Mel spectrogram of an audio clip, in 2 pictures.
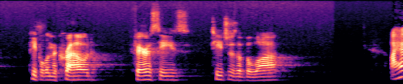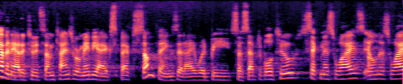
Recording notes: Preached at Grace Ev. Lutheran Church.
